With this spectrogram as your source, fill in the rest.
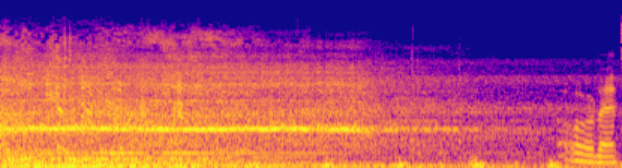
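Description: A creature shrieks loudly and harshly.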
